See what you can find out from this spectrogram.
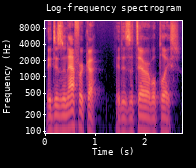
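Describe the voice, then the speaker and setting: A man's voice: sits low, steady tone, a little mellow, natural voice. An earnest young immigrant man played by a male narrator. He speaks plainly in simple, careful English, a character in a crime audiobook. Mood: earnest, somber. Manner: simple, formal, halting English.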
